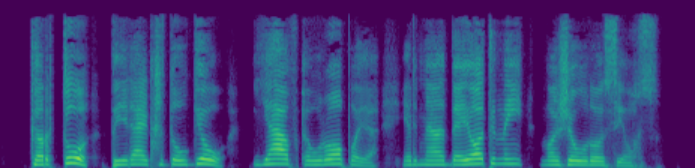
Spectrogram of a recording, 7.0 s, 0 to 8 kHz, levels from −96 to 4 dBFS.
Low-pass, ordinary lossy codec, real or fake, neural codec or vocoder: 7.2 kHz; MP3, 48 kbps; fake; codec, 16 kHz, 1 kbps, FunCodec, trained on Chinese and English, 50 frames a second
